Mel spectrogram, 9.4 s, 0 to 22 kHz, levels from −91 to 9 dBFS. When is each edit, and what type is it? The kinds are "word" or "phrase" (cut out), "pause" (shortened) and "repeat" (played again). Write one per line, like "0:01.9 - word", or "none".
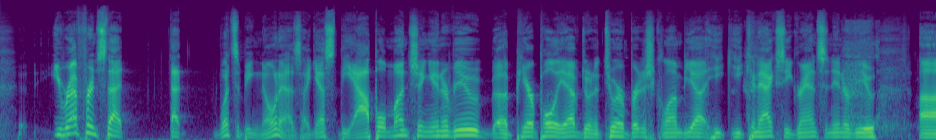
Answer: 0:03.3 - word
